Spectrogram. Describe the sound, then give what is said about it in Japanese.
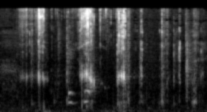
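Crisp crunching of a raw carrot eaten as a vegetable stick, several sharp chewing crunches in an uneven rhythm, fairly faint and without talk. “この人参もね生のまんま野菜スティックでいただきます”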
